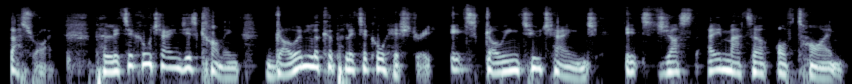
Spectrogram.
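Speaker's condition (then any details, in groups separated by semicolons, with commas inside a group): No condition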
